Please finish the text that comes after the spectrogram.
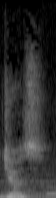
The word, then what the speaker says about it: Joz: Personnellement, moi j'aime bien prononcer le J comme un I, comme dans certaines langues, ce qui donne Joz.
